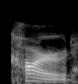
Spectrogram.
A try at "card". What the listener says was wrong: Same vowel sound, the R vowel. R, card. Okay, bring the tongue up just a little bit more for that R.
